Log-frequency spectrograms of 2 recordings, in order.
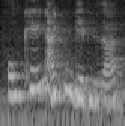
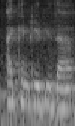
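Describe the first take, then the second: First: The universe saying yes, pitch jumping up on okay; the universe answering. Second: The universe granting abundance, lower and softer; a soft, lower reply from the universe; the universe, gently. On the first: The universe replying to a listener who wants lack, lightly voiced. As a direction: answer as a generous universe, rising and open. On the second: The universe promising abundance to the congregation, lower and softer. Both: Acted. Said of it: "the universe always says yes".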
